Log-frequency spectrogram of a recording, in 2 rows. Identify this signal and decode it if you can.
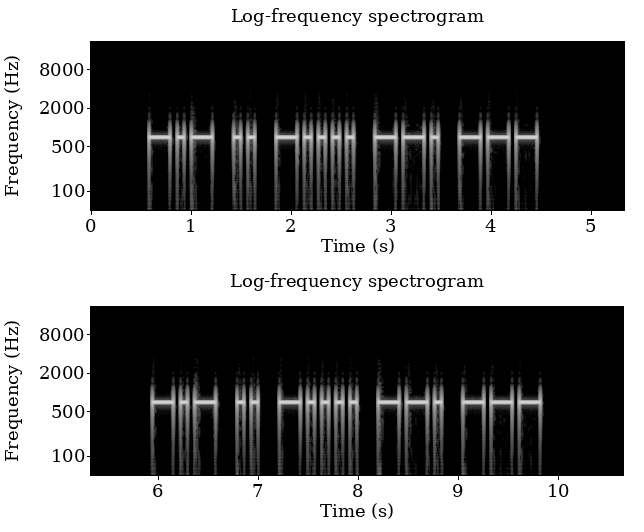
Morse code, heard as a keyed tone, about 17 wpm, 700 Hz. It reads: KI6GO KI6GO
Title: USA Call Signs - 5 Characters - Repeated 2x - 17wpm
